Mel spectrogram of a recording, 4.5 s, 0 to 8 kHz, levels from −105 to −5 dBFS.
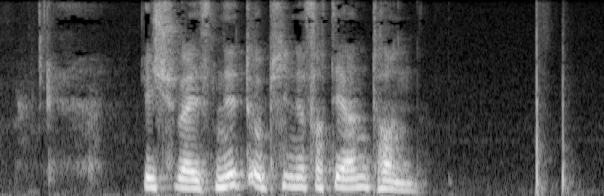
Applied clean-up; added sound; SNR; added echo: none; none; none; none.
